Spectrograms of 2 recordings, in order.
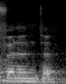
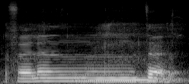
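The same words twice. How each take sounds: First: The nasal n sound is cut short. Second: The nasal n sound is held for two beats. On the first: The speaker calls it wrong. "On ne dit pas falanta" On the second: The speaker calls it right. "il faut le prolonger"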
